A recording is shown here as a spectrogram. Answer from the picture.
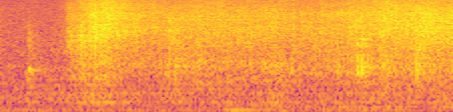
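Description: Flat floor wiper with a dry disposable sheet swishing across wooden flooring, a steady hiss that picks up about half a second in as the sheet slides along the baseboard.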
